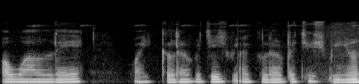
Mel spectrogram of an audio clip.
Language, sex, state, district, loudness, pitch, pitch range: Rengma, male, Nagaland, Kohima, -19 LUFS, 115 Hz, 110-120 Hz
